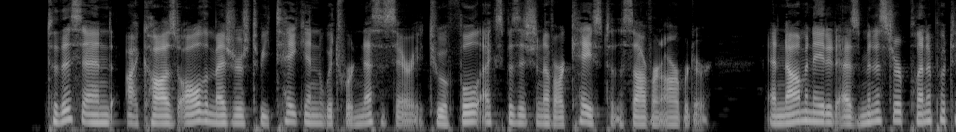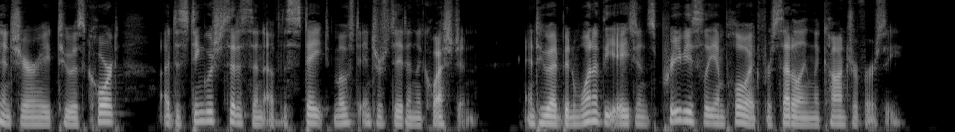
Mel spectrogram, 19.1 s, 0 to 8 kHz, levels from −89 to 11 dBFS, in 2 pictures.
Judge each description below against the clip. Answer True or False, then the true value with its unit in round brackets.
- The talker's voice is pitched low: True (130 Hz)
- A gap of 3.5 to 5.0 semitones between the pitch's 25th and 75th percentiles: True (4.1 semitones)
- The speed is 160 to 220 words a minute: True (180 wpm)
